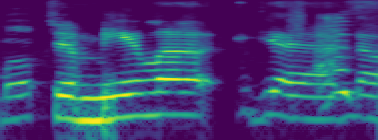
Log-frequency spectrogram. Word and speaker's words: Jamila: Um, and we are happy to bring Jamela. Did I tear the whole name up? Jamila.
